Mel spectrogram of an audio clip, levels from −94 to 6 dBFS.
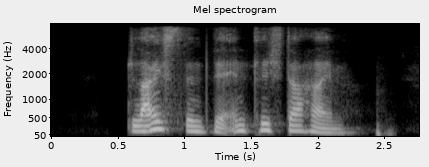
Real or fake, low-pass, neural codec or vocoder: fake; 7.2 kHz; codec, 16 kHz, 1.1 kbps, Voila-Tokenizer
